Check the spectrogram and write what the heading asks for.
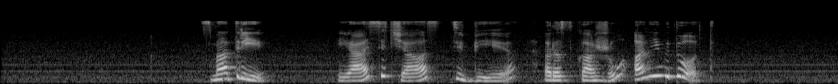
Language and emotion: Russian, positive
